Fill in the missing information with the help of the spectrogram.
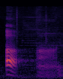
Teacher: Makhrajnya kan dari bagian bawah tenggorokan. Jadi hurufnya agak tegas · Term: huruf hamzah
